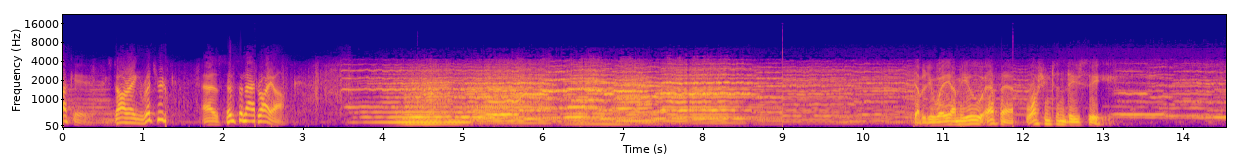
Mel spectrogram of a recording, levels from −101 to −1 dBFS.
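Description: Compressed frames skipped at 1.28, 2.39, 8.99 and 11.87 s: whole 92.9 ms frames never play, so the audio jumps ahead by roughly half a second, three tenths, half, then a fifth.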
